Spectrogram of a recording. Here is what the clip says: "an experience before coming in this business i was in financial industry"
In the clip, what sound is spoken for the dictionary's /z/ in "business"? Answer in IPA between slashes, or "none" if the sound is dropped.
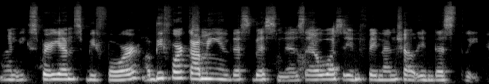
/s/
